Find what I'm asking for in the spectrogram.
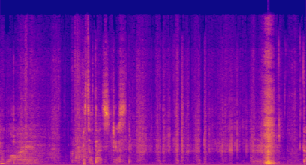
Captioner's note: sniff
